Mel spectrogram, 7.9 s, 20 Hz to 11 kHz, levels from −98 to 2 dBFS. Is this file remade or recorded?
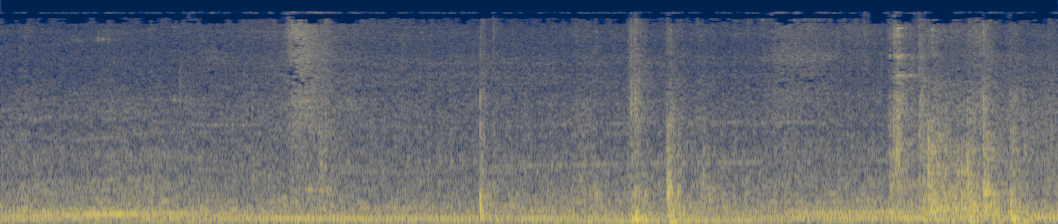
recorded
